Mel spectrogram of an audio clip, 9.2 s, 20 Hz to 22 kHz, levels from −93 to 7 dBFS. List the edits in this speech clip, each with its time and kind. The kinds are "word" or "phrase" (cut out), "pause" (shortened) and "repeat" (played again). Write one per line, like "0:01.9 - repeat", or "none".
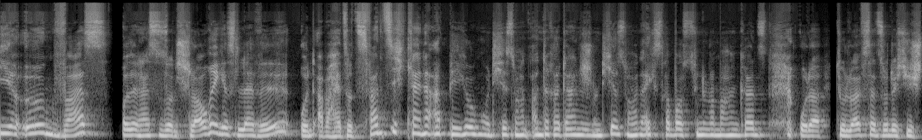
none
